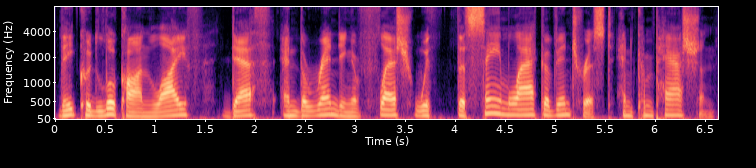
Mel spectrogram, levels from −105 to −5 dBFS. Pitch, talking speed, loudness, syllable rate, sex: 125 Hz, 170 wpm, -20 LUFS, 4.0 syllables/s, male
